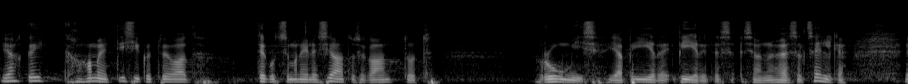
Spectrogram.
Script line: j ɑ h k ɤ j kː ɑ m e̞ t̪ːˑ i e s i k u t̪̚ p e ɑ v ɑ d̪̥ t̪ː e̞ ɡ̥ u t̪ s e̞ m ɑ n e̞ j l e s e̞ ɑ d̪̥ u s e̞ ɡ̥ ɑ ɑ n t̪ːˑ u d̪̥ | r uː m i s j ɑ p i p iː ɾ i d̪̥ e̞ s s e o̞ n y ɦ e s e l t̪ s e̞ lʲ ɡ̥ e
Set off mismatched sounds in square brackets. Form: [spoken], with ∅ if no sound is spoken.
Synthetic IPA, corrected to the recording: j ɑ h k ɤ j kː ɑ m e̞ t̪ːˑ i [i] s i k u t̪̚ p e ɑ v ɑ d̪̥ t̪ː e̞ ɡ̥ u t̪ s e̞ m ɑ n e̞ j l e s e̞ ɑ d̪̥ u s e̞ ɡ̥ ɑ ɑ n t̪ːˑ u d̪̥ | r uː m i s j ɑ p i p iː ɾ i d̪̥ e̞ s s e o̞ n y ɦ e s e l t̪ s e̞ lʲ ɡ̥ e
